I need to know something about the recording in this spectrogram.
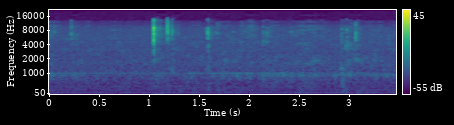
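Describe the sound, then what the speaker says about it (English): Sparse, faint clicks and taps from a computer keyboard during a quiet typing session, with a few isolated keystrokes over a low hum. "and then type it in."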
